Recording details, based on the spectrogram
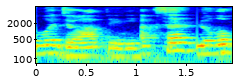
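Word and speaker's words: Ouija: करते हैं जीजी बोर्ड इसकी स्पेलिंग है ओ यू आई जे ए लेकिन प्रोनाउंस इसे वीजी किया जाता है इसे आपने बहुत सी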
